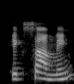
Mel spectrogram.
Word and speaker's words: examen: última s luego Tienes examen examen se acentúa en la penúltima sila mir examen no lleva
